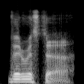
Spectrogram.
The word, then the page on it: varistor: British English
